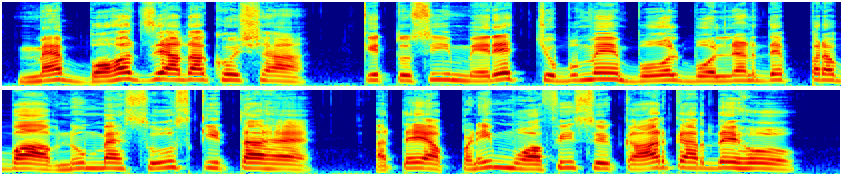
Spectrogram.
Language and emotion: Punjabi, happy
